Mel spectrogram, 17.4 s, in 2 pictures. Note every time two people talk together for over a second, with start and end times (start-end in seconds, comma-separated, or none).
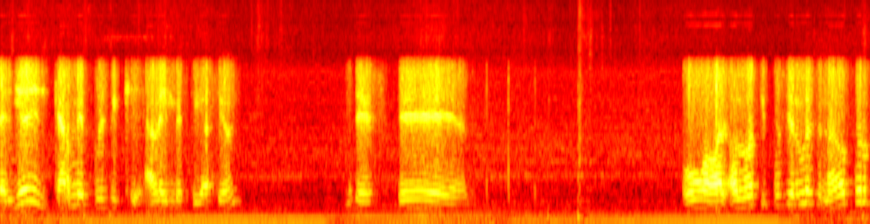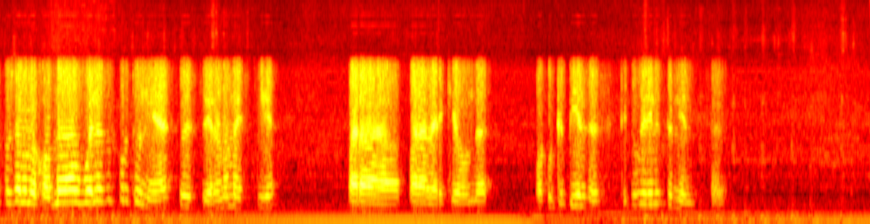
none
